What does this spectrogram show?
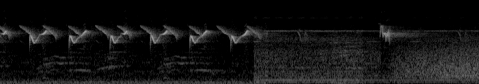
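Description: A small bird chirping over and over, about three short chirps a second, which cuts off abruptly about halfway through. After that there is a faint steady hiss with a low hum, and one more brief chirp.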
